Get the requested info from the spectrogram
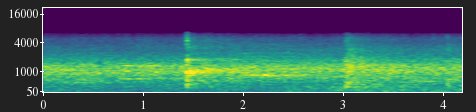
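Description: Two sharp knocks of a tennis ball, about a second and a half apart, the first the louder, over the steady hum of an indoor tennis hall.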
